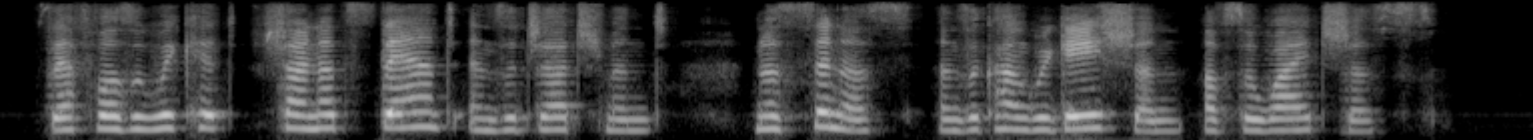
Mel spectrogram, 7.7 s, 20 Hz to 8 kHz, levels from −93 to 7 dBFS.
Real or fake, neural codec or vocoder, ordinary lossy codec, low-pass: real; none; AAC, 32 kbps; 7.2 kHz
